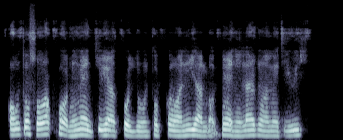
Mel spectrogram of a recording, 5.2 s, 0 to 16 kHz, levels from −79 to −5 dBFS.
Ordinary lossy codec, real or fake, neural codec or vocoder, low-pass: none; fake; codec, 44.1 kHz, 2.6 kbps, DAC; 14.4 kHz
